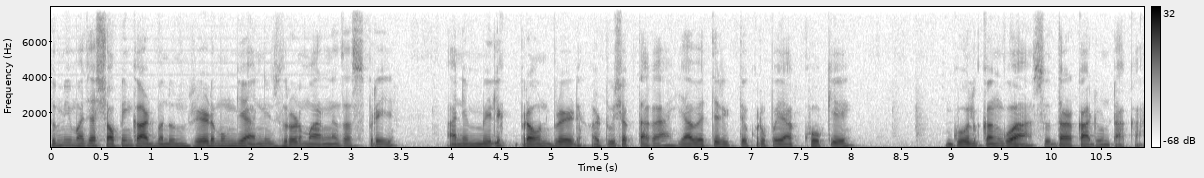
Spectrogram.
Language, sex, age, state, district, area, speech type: Marathi, male, 30-45, Maharashtra, Washim, rural, read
